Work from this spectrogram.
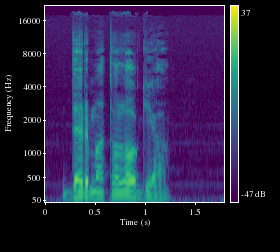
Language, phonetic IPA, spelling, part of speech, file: Polish, [ˌdɛrmatɔˈlɔɟja], dermatologia, noun, Pl-dermatologia.ogg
